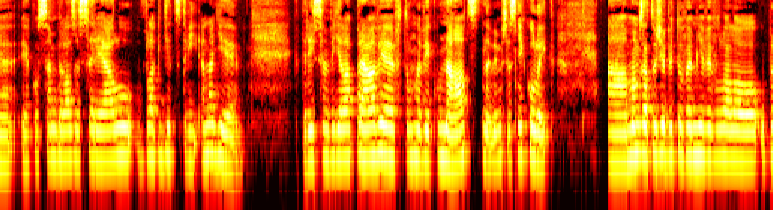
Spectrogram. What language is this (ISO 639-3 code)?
ces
